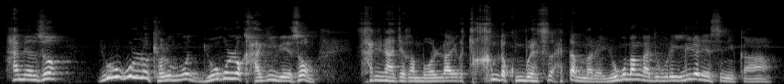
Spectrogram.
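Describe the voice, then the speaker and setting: A man's voice: high-pitched, very animated, quick pace, a little mellow. A man leading a Bible study class, quizzing his listeners with rhetorical questions in an emphatic, repetitive teaching cadence.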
